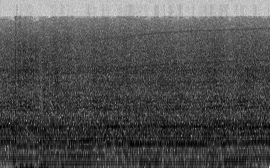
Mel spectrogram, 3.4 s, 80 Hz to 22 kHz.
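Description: GR Yaris sliding into a drift in Forza Horizon 6, a continuous loud engine roar with tyre noise, steady and close, without talk.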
